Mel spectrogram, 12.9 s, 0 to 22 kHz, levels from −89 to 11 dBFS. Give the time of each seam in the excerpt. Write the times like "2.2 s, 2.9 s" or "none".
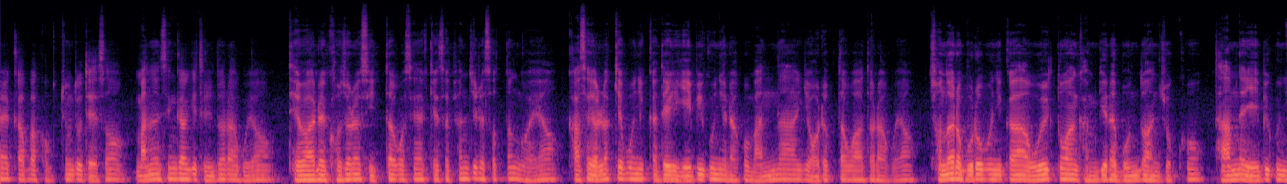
2.8 s, 9.2 s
